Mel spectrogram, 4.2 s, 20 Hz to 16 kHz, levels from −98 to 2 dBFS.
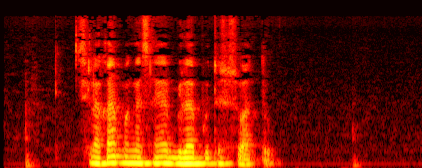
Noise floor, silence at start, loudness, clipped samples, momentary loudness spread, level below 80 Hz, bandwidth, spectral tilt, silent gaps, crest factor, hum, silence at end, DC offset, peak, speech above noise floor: -70 dBFS; 0.25 s; -23 LUFS; under 0.1%; 20 LU; -58 dBFS; 11.5 kHz; -6.5 dB/octave; none; 18 dB; none; 1.5 s; under 0.1%; -8 dBFS; 48 dB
